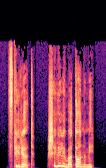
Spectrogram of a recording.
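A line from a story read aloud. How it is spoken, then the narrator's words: Tearful shouting. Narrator (Russian): сквозь слезы прокричала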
